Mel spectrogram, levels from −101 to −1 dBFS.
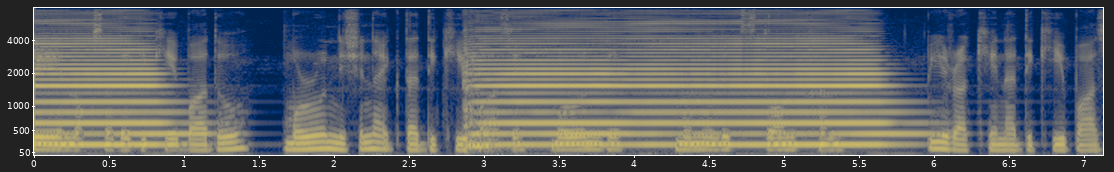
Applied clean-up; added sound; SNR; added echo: neural mask model RNNoise.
